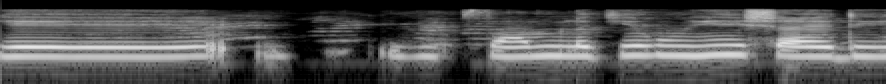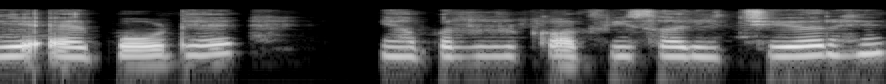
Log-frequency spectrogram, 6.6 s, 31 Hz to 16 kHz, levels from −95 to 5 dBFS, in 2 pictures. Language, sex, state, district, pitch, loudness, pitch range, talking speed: Hindi, female, Uttar Pradesh, Jyotiba Phule Nagar, 250 Hz, -15 LUFS, 245-265 Hz, 125 wpm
